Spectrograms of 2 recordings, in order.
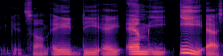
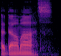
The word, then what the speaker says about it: Adames: It's Adamees, not Adamas.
